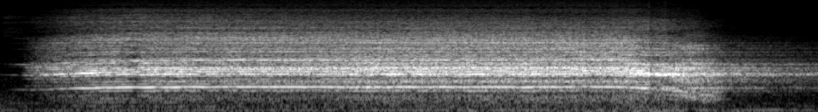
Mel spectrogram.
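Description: Crazy rock and roll scream in a music track, one long loud sustained vocal wail with a harsh, siren-like tone, held for about five seconds before cutting off.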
